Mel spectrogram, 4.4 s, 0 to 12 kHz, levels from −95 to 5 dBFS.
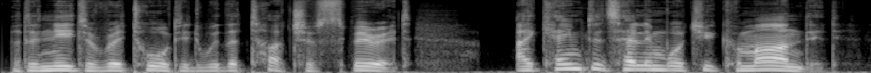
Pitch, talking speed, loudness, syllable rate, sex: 155 Hz, 220 wpm, -20 LUFS, 6.4 syllables/s, male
